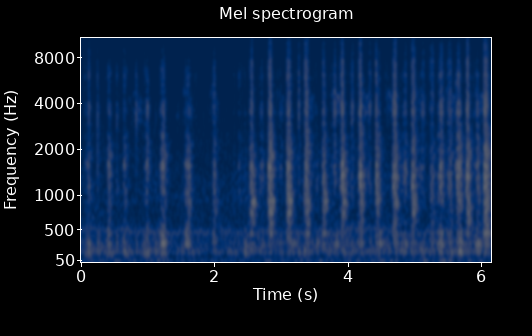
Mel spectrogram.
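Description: A pointed wooden stylus held in the fingers scratches a flat, about A4-size, solid black-coated scratch-art sheet over rainbow foil lying on a table. A quick, fairly steady series of short, dry scraping strokes is heard, each with a bright, raspy edge centered around 1.3 kHz and almost no low end. The strokes grow denser and louder toward the end.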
